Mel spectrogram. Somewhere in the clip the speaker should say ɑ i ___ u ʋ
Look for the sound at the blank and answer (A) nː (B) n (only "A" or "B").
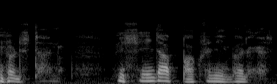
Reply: A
